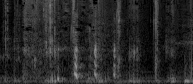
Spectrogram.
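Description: Crunchy chewing of beer nuts, a quick run of sharp, brittle crunches in an uneven rhythm, with no talking over it.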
